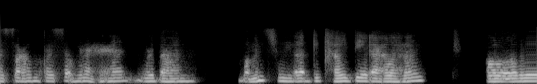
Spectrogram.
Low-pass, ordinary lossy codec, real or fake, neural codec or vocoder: 5.4 kHz; none; fake; codec, 16 kHz, 0.5 kbps, FreqCodec, smaller model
